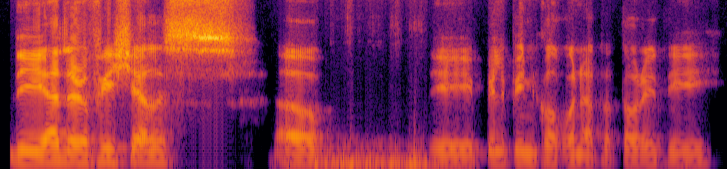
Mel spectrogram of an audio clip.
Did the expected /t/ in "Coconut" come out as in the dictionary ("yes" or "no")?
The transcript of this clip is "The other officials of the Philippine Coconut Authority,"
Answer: yes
